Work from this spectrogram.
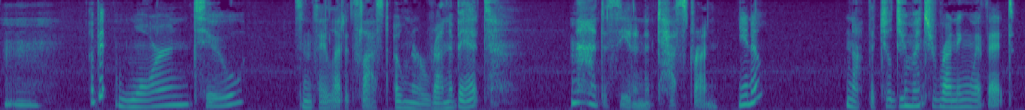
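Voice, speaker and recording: Woman playing a slow, mocking, sadistic goddess. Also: on the low side, animated, gravelly, mellow, breathy edge, full character voice. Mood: smug. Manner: taunting, sarcastic, slow and drawn out with sighs. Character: sadistic goddess, mocking, cruel, playfully menacing captor. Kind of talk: ASMR horror roleplay.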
